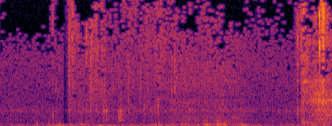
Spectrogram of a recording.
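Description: A person sneezes once, a sudden breathy burst that breaks through a low, muffled rumble of background noise.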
